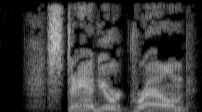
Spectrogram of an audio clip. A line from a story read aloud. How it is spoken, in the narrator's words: he bellowed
